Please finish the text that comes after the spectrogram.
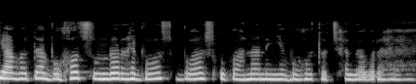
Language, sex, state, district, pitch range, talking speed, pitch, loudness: Hindi, female, Jharkhand, Sahebganj, 230-260 Hz, 145 wpm, 245 Hz, -15 LUFS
